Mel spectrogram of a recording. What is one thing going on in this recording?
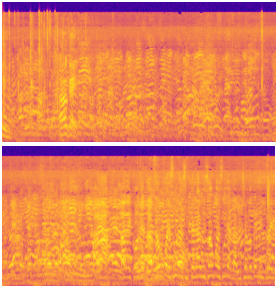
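A large crowd of young men and women shouts and cheers loudly outdoors, close by.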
